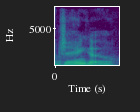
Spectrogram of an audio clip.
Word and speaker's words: Django: but I'll give you it rhymes with um pip install mango um have we talked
